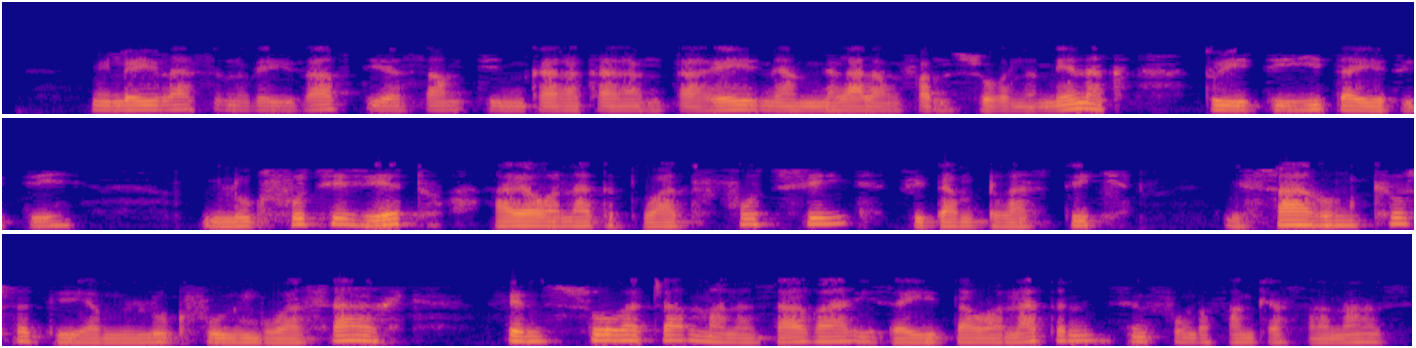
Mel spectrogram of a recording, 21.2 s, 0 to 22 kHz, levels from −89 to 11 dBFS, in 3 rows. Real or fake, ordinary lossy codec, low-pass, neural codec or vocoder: fake; AAC, 16 kbps; 7.2 kHz; codec, 16 kHz, 4 kbps, FunCodec, trained on LibriTTS, 50 frames a second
